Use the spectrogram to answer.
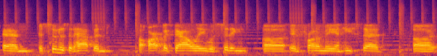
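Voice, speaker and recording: A man's voice: mid-range voice, flat delivery, measured pace, a little mellow, soft background music, low-quality recording. A man recalling an event in an interview, speaking hesitantly with fillers. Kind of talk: documentary interview.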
